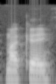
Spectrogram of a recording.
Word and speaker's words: McKay: ¿McKay sí se pronuncia, chicos? – Sí, McKay.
